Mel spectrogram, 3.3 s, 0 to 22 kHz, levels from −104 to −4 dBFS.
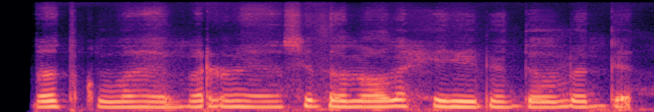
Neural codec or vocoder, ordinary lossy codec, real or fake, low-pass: codec, 44.1 kHz, 2.6 kbps, DAC; none; fake; 19.8 kHz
